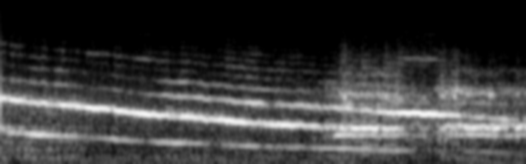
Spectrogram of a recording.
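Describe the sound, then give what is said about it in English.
A police car siren wails loudly as the car approaches, its strong steady tone sliding slowly downward in pitch over a few seconds, with faint road rumble beneath and no voices. “Look, here comes a police car.”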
